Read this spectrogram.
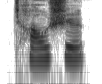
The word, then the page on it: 潮湿: cháo shī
